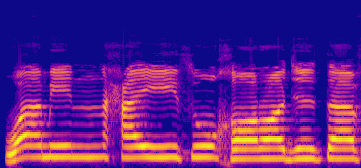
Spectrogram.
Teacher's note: نون ساکن کے بعد حا ہے، حروف حلقی ہے، تو نون ساکن پر غنہ نہیں کریں گے. خا اور را کو موٹا کرنا ہے، را کو زبر کی وجہ سے موٹا کریں گے.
